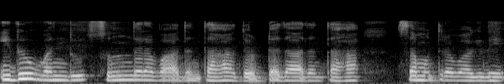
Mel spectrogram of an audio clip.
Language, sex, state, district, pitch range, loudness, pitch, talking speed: Kannada, female, Karnataka, Chamarajanagar, 180-205 Hz, -15 LUFS, 190 Hz, 60 wpm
